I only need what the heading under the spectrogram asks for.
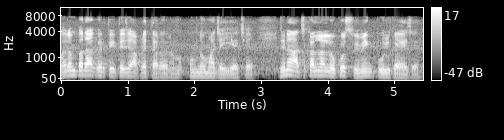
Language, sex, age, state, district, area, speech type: Gujarati, male, 18-30, Gujarat, Surat, urban, spontaneous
